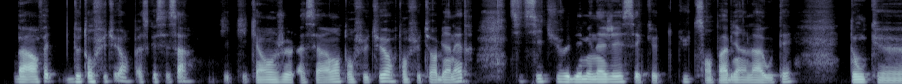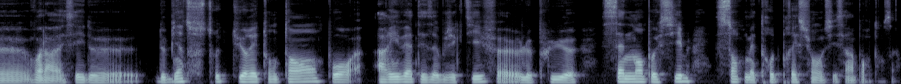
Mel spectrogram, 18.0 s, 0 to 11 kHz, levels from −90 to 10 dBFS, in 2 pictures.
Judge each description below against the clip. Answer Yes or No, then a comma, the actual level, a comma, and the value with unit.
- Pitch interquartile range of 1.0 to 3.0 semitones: Yes, average, 2.7 semitones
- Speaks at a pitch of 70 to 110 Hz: Yes, low, 100 Hz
